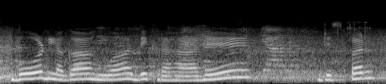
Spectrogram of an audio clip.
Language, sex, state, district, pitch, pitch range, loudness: Hindi, female, Punjab, Kapurthala, 245 Hz, 215-285 Hz, -13 LUFS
